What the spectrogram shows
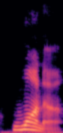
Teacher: They are learning how the word want and the word to violently smash together in natural speech to sound like wanna.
